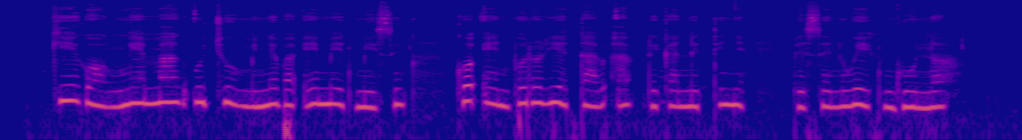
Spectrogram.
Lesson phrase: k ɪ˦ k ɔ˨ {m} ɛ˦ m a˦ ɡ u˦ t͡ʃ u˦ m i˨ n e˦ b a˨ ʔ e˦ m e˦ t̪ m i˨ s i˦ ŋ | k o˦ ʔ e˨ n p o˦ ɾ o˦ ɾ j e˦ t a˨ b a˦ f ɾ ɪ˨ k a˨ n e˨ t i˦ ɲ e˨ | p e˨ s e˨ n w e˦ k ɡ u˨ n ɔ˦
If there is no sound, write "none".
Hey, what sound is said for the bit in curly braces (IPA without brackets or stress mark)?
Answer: ŋ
